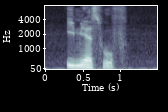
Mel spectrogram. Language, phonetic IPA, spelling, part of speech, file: Polish, [ĩˈmʲjɛswuf], imiesłów, noun, Pl-imiesłów.ogg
